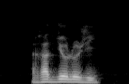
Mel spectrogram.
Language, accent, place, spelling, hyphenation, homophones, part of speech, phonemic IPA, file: French, France, Lyon, radiologie, ra‧dio‧lo‧gie, radiologies, noun, /ʁa.djɔ.lɔ.ʒi/, LL-Q150 (fra)-radiologie.wav
- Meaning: radiology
